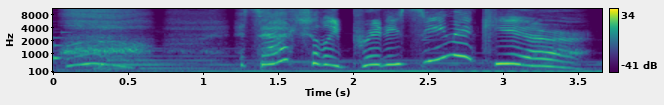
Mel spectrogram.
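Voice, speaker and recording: A tiny fairy girl companion from an anime game, with an extremely high, squeaky voice. She is bubbly and chatty, swooping wildly in pitch, over loud music. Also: sing-song, slow pace, full character voice. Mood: excited. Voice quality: squeaky, childlike. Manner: exclamatory, bubbly. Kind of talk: anime-style game voice acting.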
